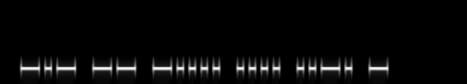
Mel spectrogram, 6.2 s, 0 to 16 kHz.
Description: Morse code, heard as a keyed tone, about 15 wpm, 700 Hz. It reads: KM6HFT
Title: USA Callsign DE Callsign - 6 Characters - 15wpm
